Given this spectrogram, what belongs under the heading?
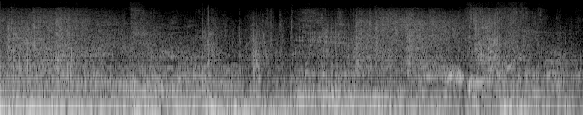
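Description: Confringo spell cast in the Hogwarts Legacy video game, a dense, loud fiery blast and boom with swooshing over continuous combat noise.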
